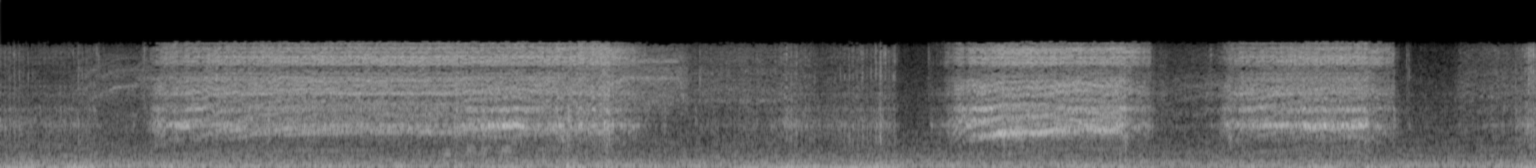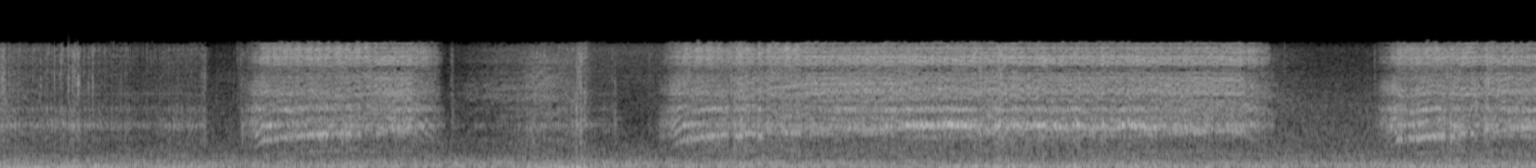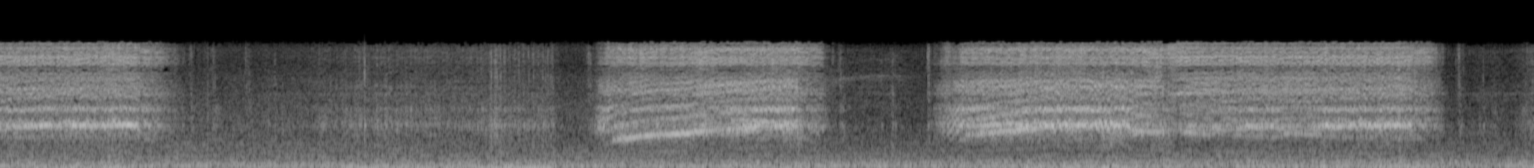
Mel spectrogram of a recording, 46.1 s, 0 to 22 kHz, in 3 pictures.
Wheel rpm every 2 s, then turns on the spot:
30, 110, 110, 20, 30, 80, 70, 20, 20, 70, 20, 90, 110, 100, 40, 100, 10, 20, 70, 40, 90, 110, 50.
6-8 14-16 32-36 38-40 44-46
